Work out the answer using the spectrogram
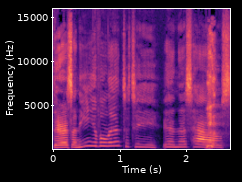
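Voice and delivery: high, slow, drawn-out voice. Describing a psychic medium in a movie: imitating Zelda Rubinstein's voice. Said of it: "this very recognizable voice".

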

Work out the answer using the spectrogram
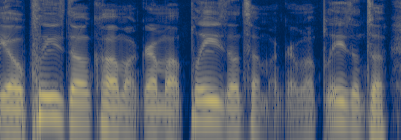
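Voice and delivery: put-on tearful voice. Recounting getting into a school fight, retelling crying and begging. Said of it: "And I'm crying".

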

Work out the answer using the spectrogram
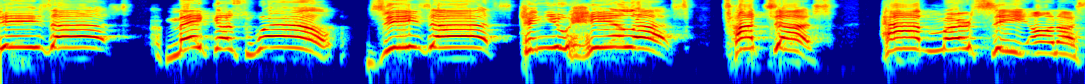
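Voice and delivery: put-on drawn-out calling from afar, very high, slow. Retelling lepers calling out to jesus from afar: imitating lepers yelling. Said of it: "So they're yelling".

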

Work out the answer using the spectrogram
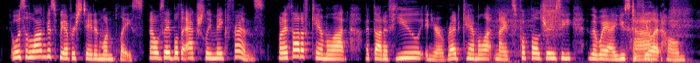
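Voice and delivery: ordinary talk, nothing marked

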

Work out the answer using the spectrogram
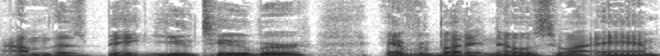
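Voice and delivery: ordinary talk

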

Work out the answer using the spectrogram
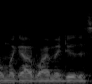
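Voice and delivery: plain

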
